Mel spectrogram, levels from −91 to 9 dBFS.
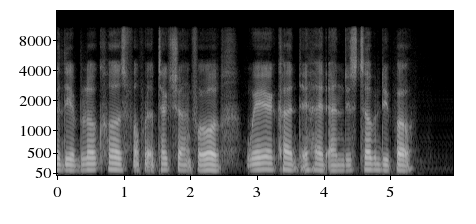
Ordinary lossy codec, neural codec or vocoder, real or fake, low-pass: none; codec, 16 kHz in and 24 kHz out, 0.9 kbps, LongCat-Audio-Codec, four codebook decoder; fake; 10.8 kHz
